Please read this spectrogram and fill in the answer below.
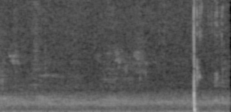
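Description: Low steady background noise, with one sharp click just before the end.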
